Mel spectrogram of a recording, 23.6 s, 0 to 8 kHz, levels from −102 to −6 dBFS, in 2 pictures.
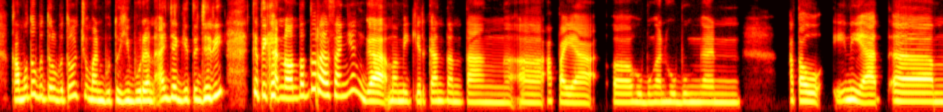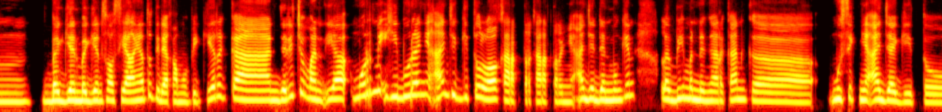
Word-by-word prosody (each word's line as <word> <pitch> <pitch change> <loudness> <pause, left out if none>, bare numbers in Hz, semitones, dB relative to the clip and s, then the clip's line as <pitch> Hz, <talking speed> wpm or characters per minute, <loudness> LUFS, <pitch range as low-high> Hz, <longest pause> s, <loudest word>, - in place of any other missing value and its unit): kamu 235 +4 +3
tuh 350 - 0
betul-betul 260 0 -2
cuman 235 -8 +1
butuh 210 +2 -1
hiburan 215 +1 +3
aja 255 +3 +2
gitu 230 +1 -1
jadi 265 - +4 0.4
ketika 325 -6 +5
nonton 265 +3 +6
tuh 480 - +3
rasanya 330 +3 +4
enggak 205 -5 +7
memikirkan 205 0 -2
tentang, 185 -2 -4
eee, 175 0 -5
apa 200 -2 -2
ya, 170 -1 -1 0.4
eee, 180 0 -1
hubungan-hubungan 180 0 -5 0.7
atau 200 -4 +1
ini 225 -2 0
ya, 175 0 +3
mmm, 195 -2 +2 0.2
bagian-bagian 205 +1 +2
sosialnya 215 0 +2
tuh 260 +2 -10
tidak 200 -4 +1
kamu 185 -1 -3
pikirkan, 225 +1 0
jadi 225 +6 +1
cuman 250 -8 0
ya 250 +1 +4
murni 345 +8 -2
hiburannya 305 +4 -2
aja 340 0 -3
gitu 275 +2 -6
loh, 240 -1 +6
karakter-karakternya 190 -2 -5
aja 245 -1 0
dan 225 -1 +1
mungkin 230 +9 -3 0.3
lebih 240 +2 -1
mendengarkan 225 -1 -1
ke 220 -3 -6 0.9
musiknya 230 0 -2
aja 225 -1 +1
gitu. 180 0 -9
215 Hz, 125 wpm, -18 LUFS, 190-250 Hz, 0.9 s, enggak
